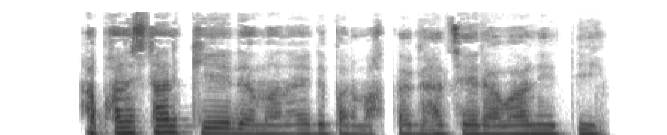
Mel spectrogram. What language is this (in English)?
Pashto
